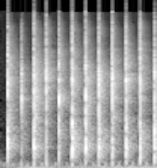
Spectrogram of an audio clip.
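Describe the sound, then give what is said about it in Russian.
Applause after a political speech, heard as twelve sharp, evenly spaced hand claps in a steady rhythm, loud and alone without voices. “Далее следуют бурные, продолжительные аплодисменты.”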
